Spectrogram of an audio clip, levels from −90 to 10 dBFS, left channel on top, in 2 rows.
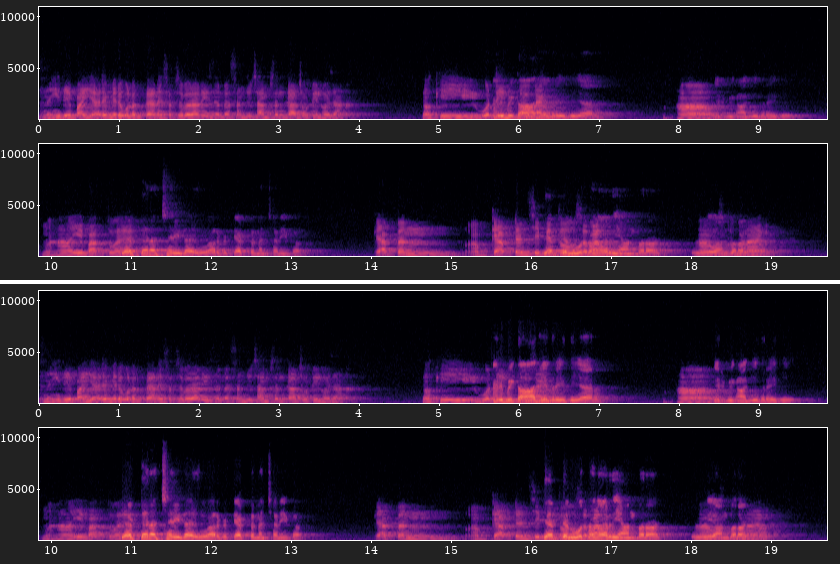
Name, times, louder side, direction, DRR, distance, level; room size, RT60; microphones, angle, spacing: voice 1, 0.0-3.9 4.8-6.4 8.0-8.5 9.9-11.0 14.0-17.0 18.1-19.0, left 2 dB, 35° left, 6 dB, 0.7 m, -32 dB
voice 2, 5.7-7.0 8.4-9.4 10.9-13.2 16.2-17.6 18.0-19.0, right 5 dB, 55° right, 14 dB, 0.4 m, -27 dB
9.5 x 7.9 x 8.2 m, 1.2 s
head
